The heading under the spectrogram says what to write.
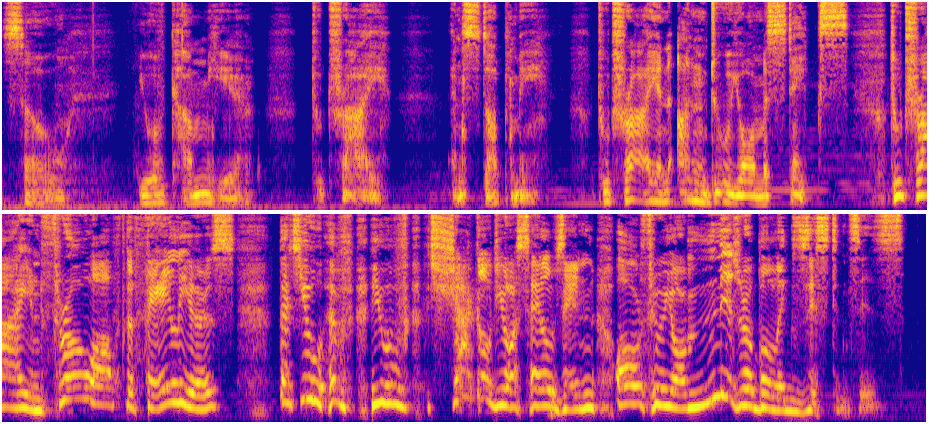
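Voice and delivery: oscillating, quivering, vibrating, swooping voice. Describing a scene, the speaker gives the spider queen's words to the listeners in a vibrating spider queen voice. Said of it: "oscillating sound forms the voice of the spider queen".

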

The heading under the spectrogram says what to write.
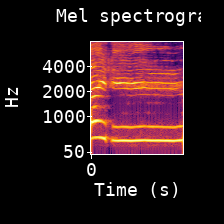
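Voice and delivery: high, loud, dramatic belted announcement. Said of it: "I don't know why I say it like that".

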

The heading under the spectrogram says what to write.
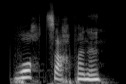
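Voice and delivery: insistent, demanding. Lily questions River, who has just cupped her face, demanding. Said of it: "She demanded".

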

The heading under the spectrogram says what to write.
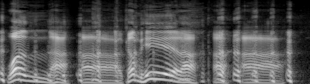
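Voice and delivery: booming voice, slow, each ah sound stretched out. Joking that someone sounded like Count Dracula: Count von Count voice. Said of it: "That's the Count".

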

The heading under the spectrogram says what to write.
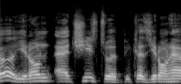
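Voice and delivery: ordinary delivery

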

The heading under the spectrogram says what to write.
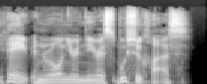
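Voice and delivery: ordinary delivery

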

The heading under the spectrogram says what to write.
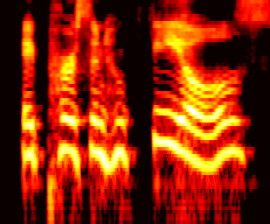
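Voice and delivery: feels stressed, slow and drawn out.

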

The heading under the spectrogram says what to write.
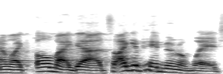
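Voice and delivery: ordinary talk

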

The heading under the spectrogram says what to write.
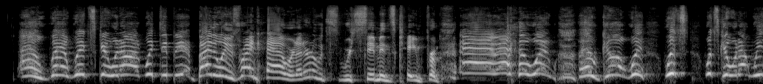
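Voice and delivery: confused, panicked outburst, high-pitched and shouted.

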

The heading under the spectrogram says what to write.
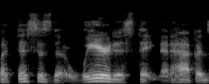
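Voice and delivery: low, eerie, creepy, unsettling character voice. Describing a favourite series, the speaker quotes the character: Dr. Curdle Jr. creepy voice. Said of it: "he has that creepy voice".

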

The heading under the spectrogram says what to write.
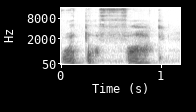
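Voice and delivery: soft, unvoiced whisper.

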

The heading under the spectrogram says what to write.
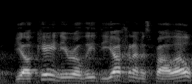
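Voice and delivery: ordinary delivery

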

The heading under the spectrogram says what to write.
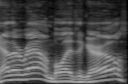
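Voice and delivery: put-on old-time radio announcer. Talking about families gathering around the radio: old-time radio announcer voice. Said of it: "Got to use the old time radio voice".

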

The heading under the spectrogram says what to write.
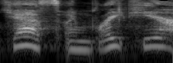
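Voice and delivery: soft, hushed, barely audible half-whisper. Answering someone who asks if she got in: half-whispering. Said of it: "You don't have to whisper".

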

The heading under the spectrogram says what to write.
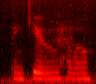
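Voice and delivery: very quiet, soft voice, barely projecting. Guest welcomed onto the program by the host: very quiet voice. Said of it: "I can already tell you're very quiet".

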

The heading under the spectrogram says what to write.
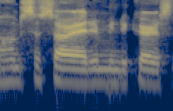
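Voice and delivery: play-acted, flustered, mortified, embarrassed backpedalling tone. Retelling a date in which she swears, then apologizes: imitating a flustered apology. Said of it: "almost completely shuts down, like".

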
